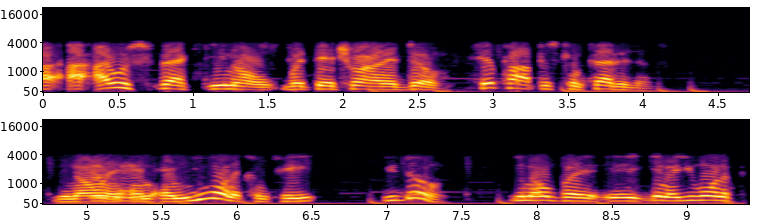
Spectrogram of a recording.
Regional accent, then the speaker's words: Jersey City, New Jersey, United States; Well, you know, growing up in Jersey City, hip-hop, rap, I mean, that's going hand-to-hand just with everyday lifestyle, you know.

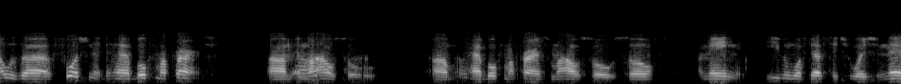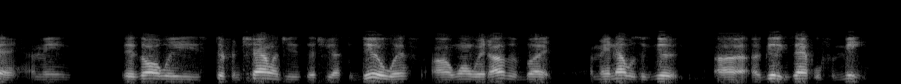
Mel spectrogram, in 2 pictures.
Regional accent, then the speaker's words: Baltimore, Maryland, United States; Born and raised in Baltimore, East Baltimore.

